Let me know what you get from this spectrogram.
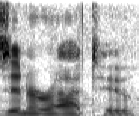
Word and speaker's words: Iñárritu: A guy I used to work with was an extra in that film and said he at one point got to meet Iñárritu, is that his name? Is that how I pronounce it? – Alejandro Gonzalez Iñárritu.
